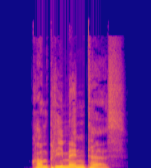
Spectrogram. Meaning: genitive singular of Kompliment
- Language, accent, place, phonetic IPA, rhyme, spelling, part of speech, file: German, Germany, Berlin, [ˌkɔmpliˈmɛntəs], -ɛntəs, Komplimentes, noun, De-Komplimentes.ogg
